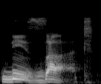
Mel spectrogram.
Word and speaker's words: dessert: Well, what we should avoid saying, especially in careers of serious communication, we should not say dessert or dessert. No, it is dessert. The dessert for pudding, dessert. That is the correct pronunciation, Betty.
